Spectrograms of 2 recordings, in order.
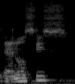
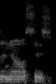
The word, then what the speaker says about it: Enosis: And in the original Greek, it's Enosis. Mm-hmm. But, we call ourselves Enosis just because it fits better with English pronunciation of it, and it sounds kind of cooler, I think.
